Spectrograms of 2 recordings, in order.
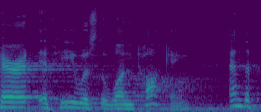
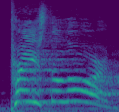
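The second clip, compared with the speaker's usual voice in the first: high, loud, slow thanksgiving; relieved praise; 13 semitones higher, 7 dB louder, slower than usual. A narrator's reading. Relieved preacher calls up to heaven, high and loud.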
